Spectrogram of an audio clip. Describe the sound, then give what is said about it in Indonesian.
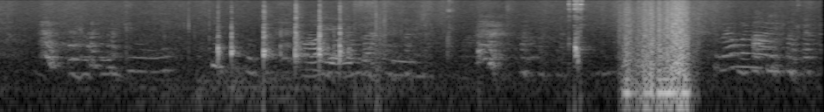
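Food is stirred in a pan while cooking and pepper is added. Scraping clicks sit under people talking, and a loud hissing burst comes near the end. “Kasih merica, awas dulu, kasih merica. Aduk lagi, aduk.”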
